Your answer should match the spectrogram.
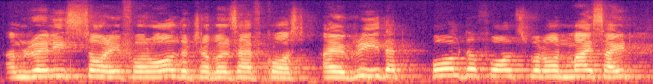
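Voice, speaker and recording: Man playing a high-voiced flippant young gentleman. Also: flat delivery, normal speed. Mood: contrite. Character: flippant, lovestruck young gentleman wooing a girl. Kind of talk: amateur stage comedy acting. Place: indoor theatre stage. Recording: echoey stage recording.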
